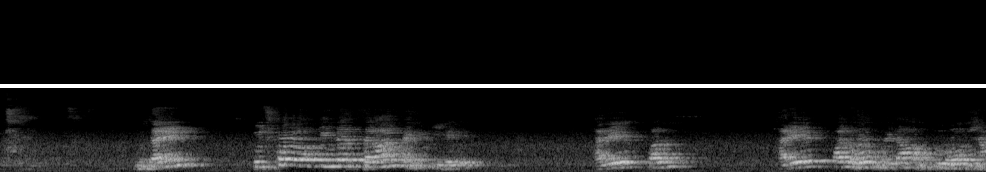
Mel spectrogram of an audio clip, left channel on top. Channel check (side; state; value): left; silent; digital silence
